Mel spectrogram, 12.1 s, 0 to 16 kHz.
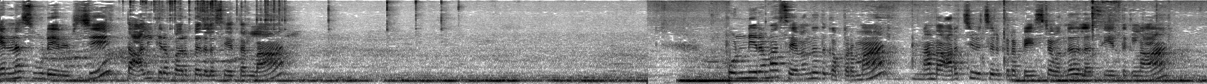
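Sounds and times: steady low hum: 0:00.0 - 0:09.1, 0:09.9 - 0:12.0.

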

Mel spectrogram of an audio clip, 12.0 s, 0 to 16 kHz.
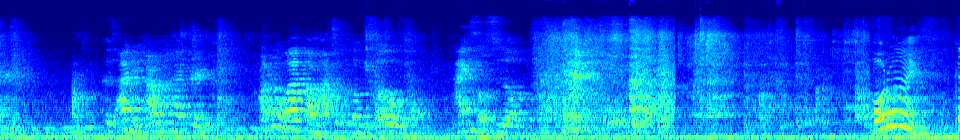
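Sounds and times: low hum: 0:00.0 - 0:07.1.

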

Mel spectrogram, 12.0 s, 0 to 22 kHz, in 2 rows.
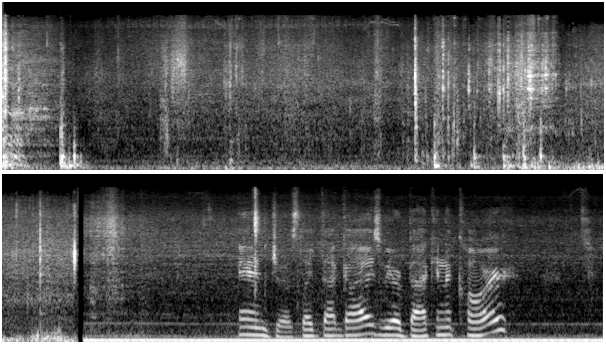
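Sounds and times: hiking gear knocks and clicks: 0:03.7 - 0:05.7.

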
